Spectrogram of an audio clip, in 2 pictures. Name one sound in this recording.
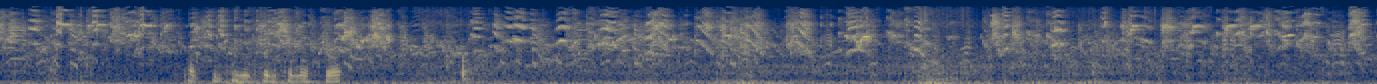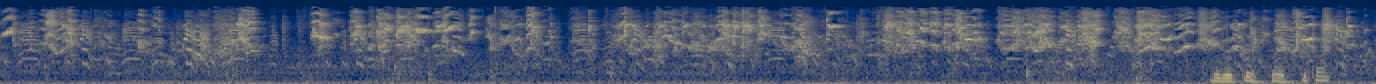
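Young birds chirp and twitter rapidly and continuously close by.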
